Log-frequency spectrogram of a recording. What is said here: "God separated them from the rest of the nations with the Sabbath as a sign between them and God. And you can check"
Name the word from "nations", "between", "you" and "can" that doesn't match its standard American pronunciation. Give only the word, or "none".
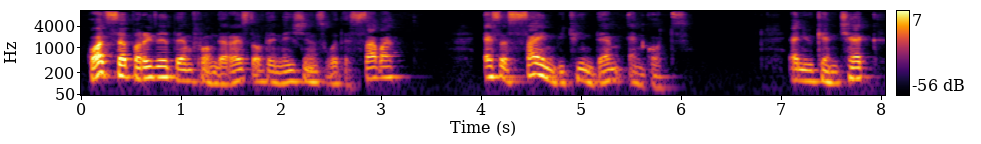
nations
